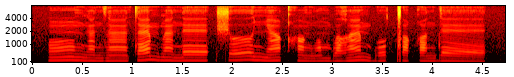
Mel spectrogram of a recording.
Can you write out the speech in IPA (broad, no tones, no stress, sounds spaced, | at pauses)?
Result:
õː ŋ ɡ æ̃ n z æ̃ː t æ m b æ̃ n ɛ | ʃ ɤː ɲ æ̃ qʰ õ ŋ ɡ ɔ̃ m b ʌ ʁ æ̃ m b o ǀ ʌ q ɤ n d ɛː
